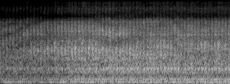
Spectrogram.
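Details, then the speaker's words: Yanmar FX26D 4WD diesel compact tractor with 860 engine hours: started at once and idles with a steady, even clatter, no misses or knocks; normal idle. "Сами слышите, двигатель работает ровно, завелся вообще с полуоборота."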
